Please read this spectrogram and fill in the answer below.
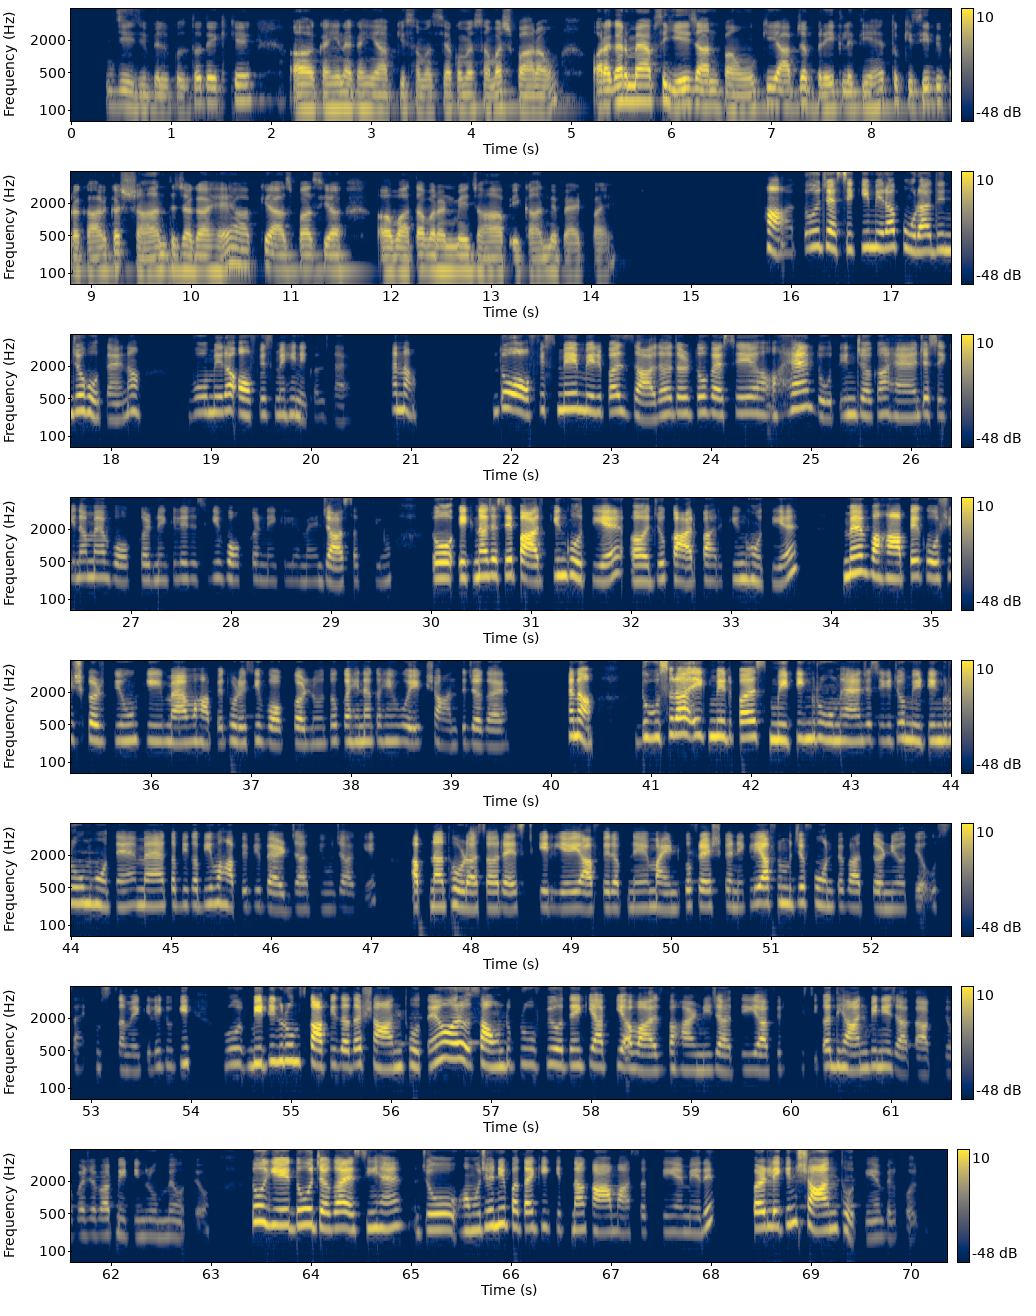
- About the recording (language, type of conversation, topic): Hindi, advice, काम के बीच में छोटी-छोटी ब्रेक लेकर मैं खुद को मानसिक रूप से तरोताज़ा कैसे रख सकता/सकती हूँ?
- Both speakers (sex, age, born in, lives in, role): female, 50-54, India, India, user; male, 25-29, India, India, advisor
- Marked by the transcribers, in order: in English: "ब्रेक"; in English: "ऑफिस"; in English: "ऑफिस"; in English: "वॉक"; in English: "वॉक"; in English: "पार्किंग"; in English: "कार पार्किंग"; in English: "वॉक"; in English: "मीटिंग रूम"; in English: "मीटिंग रूम"; in English: "रेस्ट"; in English: "माइंड"; in English: "फ्रेश"; in English: "टाइम"; in English: "मीटिंग रूम्स"; background speech; in English: "साउंड प्रूफ"; in English: "मीटिंग रूम"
